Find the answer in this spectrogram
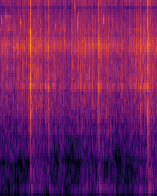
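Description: A bicycle chain running over a chainring and the small pinion of a car alternator converted to a brushless motor, turned by hand at the crank. It gives faint rattling with a few sharper clicks: small chain clicks ("petits cliquetis") from a dry drive that needs grease.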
